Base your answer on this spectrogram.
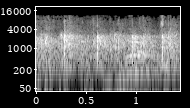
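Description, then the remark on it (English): A crowd claps its hands in a dense, steady patter of applause, with a few sharper claps standing out at roughly regular intervals. It holds at a moderate level throughout, with no clear talk on top. “Can you just clap your hands for that?”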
